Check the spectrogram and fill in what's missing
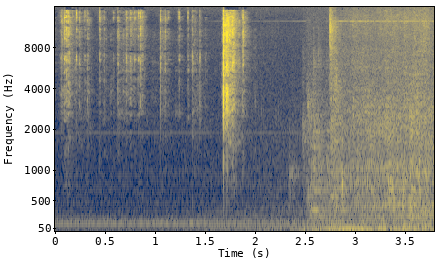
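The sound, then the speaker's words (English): Elevator keys are pulled out with faint metallic jingling and rustling at an apartment building, then a sharp click stands out, followed by a louder, steady rushing noise. No one speaks. “Let me just take out the keys to the elevator so we can get up to our floor.”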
